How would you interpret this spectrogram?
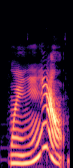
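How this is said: It is said in a high-pitched, meow-like voice. It is the later evolved version of the imitation. "In a high-pitched voice that happens to just sound exactly like a meow"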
